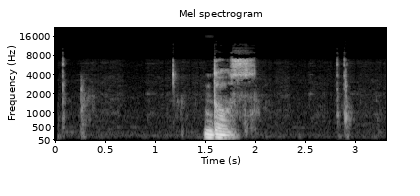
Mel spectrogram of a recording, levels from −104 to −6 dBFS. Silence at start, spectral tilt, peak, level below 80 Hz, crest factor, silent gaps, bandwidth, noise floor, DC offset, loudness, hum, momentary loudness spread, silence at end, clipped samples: 1.5 s; -4.5 dB/octave; -8 dBFS; -76 dBFS; 24 dB; none; 9.4 kHz; -73 dBFS; under 0.1%; -26 LUFS; none; 25 LU; 0.4 s; under 0.1%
